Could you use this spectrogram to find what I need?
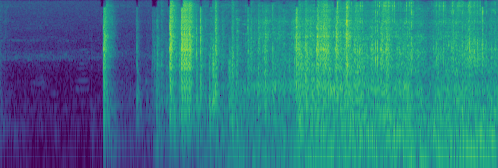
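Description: A glider rattles and bumps as it rolls over rough ground.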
